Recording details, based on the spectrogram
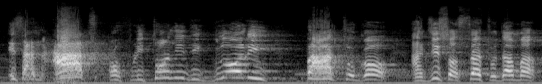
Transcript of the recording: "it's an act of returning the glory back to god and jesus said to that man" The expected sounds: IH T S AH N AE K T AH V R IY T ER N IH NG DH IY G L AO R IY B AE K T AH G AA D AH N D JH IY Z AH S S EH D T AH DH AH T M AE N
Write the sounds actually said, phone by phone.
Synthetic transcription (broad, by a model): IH T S AH N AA T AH F R IY T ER N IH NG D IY G L AO R IY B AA K T AH G AA D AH N JH IY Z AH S S EH D T AH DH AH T M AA N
